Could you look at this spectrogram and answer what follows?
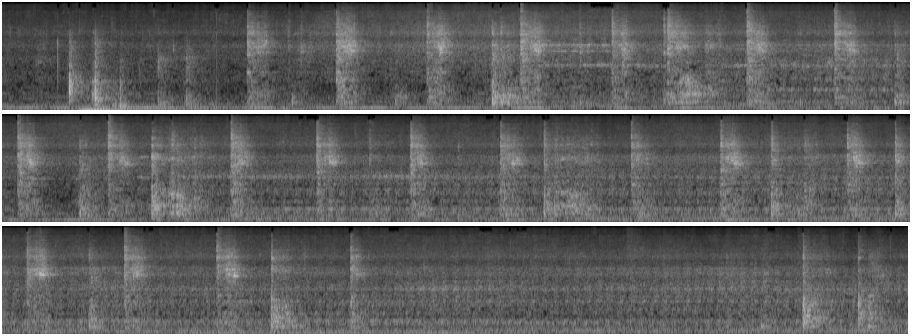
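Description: Tomatoes sauté in a pan for egg bhurji: a continuous close sizzle runs under rhythmic, regular clinks and scrapes of a metal spoon stirring against the pan.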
